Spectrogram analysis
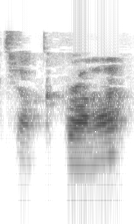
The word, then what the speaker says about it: chakras: the chras which are it's pronounced more like Chuck bra yeah okay I've met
